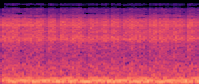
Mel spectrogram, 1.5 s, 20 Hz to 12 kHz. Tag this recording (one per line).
160bpm
distortion
drop-d
f
guitar
les-paul
loop
muted
power-chord
strumming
